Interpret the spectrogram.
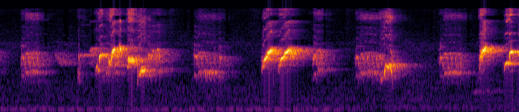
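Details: Red-whiskered bulbul, rare Nam Đông Huế voice line, singing for voice training: mellow whistled notes alternating with louder jumbled, squeaky phrases, several bursts over five seconds above a faint low hum.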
